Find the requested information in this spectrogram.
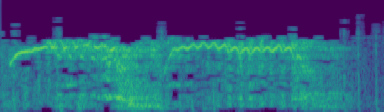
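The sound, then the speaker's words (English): A horse whinnies loudly as horses are brought out, two long wavering neighs running almost back to back, then trailing off into faint snorts, with no one speaking. “Well, here he comes with the horses.”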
